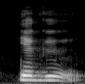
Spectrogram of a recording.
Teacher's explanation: கடைசியில் இருக்கக்கூடிய இந்த கு அரை மாத்திரை அளவுக்கு தான் குறைந்து ஒலிக்கிறது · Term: குற்றிய லுகரம்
